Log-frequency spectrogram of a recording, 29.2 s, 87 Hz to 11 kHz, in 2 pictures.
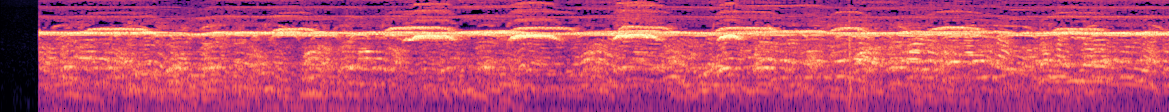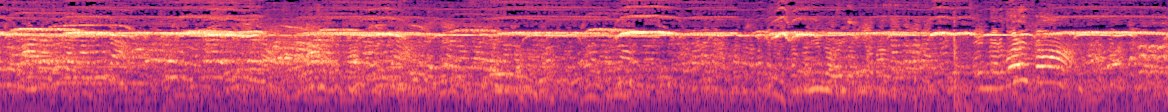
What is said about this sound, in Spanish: Suéltanos, Alberto, cuando puedas, esa secuencia de 50 segundos, un minuto, que se le harán a Pedro Sánchez una eternidad con una pitada histórica.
